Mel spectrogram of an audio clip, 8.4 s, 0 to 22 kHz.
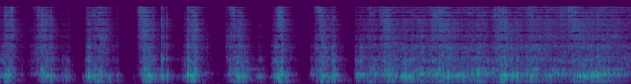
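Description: Fingernails scratch the textured base of an empty, dark metal springform cake pan held upright. Eight separate rasping strokes come first, then a continuous, busier scratching with a gritty midrange around 450 Hz and a faint high hiss.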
